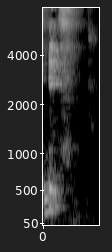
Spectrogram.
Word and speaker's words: vite: In French, it would be vite. Spell it?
